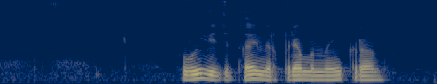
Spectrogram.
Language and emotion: Russian, neutral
